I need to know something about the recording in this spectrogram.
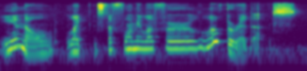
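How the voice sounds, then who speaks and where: A woman playing a chirpy, fatherly, pun-loving man in a comic dub, playful and gently chiding. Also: a little high, very animated, takes it slowly, slight background noise, pitched above the performer's own voice. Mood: teasing. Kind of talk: fan comic dub reading.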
